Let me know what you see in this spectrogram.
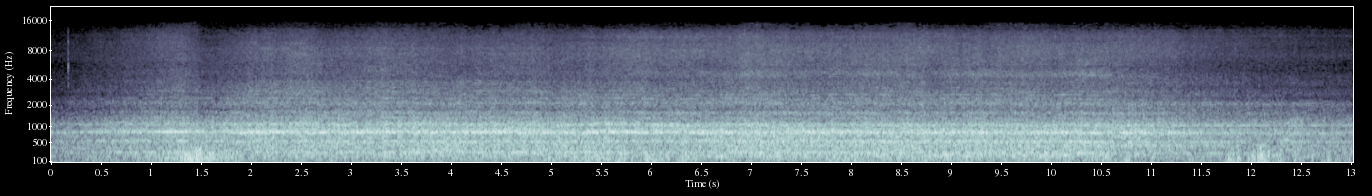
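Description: Electric multiple-unit passenger train running past on the line. Its noise builds over the first second or two, holds steady with a high whine over the rumble of the wheels, and eases off near the end.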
